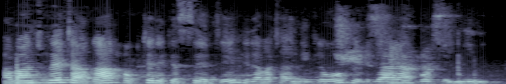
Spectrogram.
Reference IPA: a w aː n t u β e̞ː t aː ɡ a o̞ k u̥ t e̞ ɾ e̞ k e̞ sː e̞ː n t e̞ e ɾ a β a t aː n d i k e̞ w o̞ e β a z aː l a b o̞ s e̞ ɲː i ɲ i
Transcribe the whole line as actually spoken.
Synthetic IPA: a β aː n t u β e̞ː t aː ɡ a o̞ k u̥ t e̞ ɾ e̞ k e̞ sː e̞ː n t e̞ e ɾ a β a t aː n d i k e̞ w o̞ e β i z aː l a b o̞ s e̞ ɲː i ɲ i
